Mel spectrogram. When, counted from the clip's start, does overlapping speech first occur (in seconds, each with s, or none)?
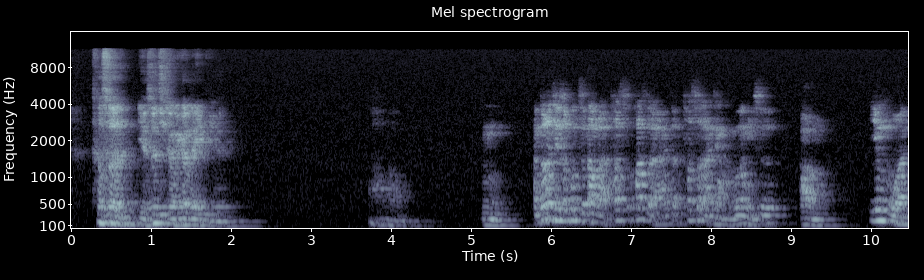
none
